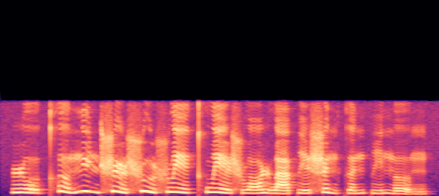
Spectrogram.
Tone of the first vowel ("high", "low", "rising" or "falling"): low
